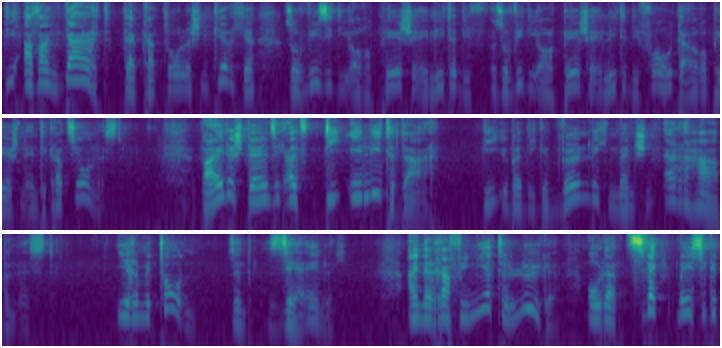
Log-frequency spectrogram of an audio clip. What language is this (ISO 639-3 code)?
deu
